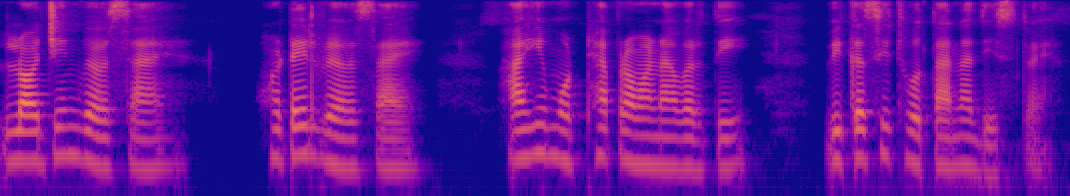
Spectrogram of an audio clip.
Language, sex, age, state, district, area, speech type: Marathi, female, 45-60, Maharashtra, Osmanabad, rural, spontaneous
